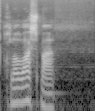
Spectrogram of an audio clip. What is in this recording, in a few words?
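"chloasma", Dutch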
